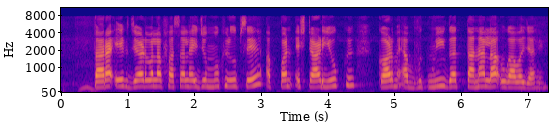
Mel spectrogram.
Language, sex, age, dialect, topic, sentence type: Magahi, female, 18-24, Western, agriculture, statement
